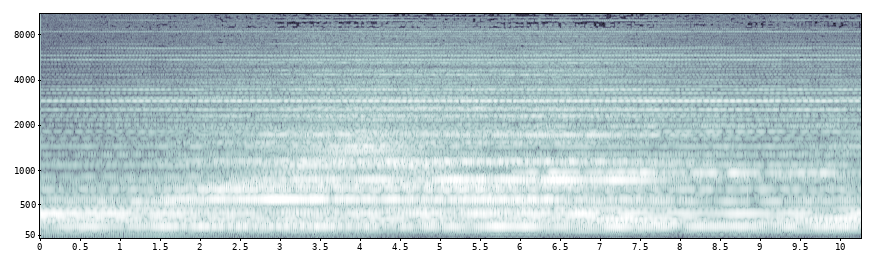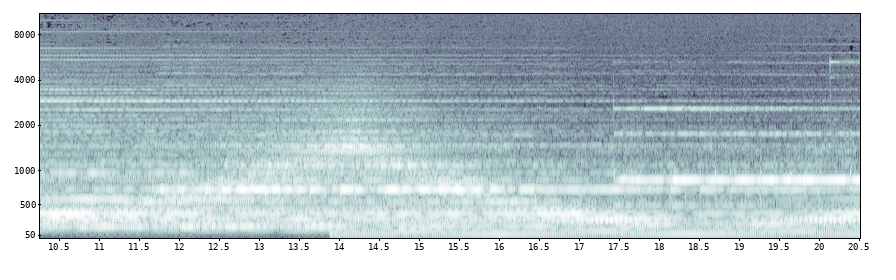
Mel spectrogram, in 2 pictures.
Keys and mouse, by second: 0.0-2.9 drag, 2.9 1, 3.2 Return, 4.0 click, 4.3 space, 6.1 space, 6.7-8.8 alt+drag, 9.4 click, 10.6-11.8 drag, 11.8 click, 12.6 0, 12.8 Return, 13.7 click, 14.1 space, 16.7 space, 17.8-20.5 alt+middle drag.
